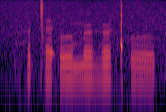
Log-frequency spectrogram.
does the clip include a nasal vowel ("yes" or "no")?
no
